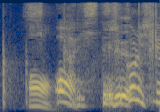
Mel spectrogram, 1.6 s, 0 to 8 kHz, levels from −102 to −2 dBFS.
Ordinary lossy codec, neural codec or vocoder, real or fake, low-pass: none; none; real; 7.2 kHz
